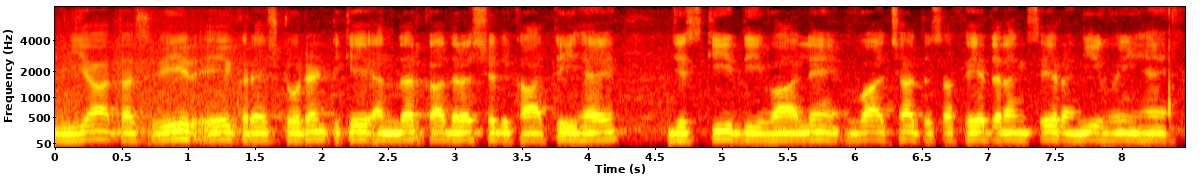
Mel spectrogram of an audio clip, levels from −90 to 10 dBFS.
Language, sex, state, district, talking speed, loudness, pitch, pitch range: Hindi, male, Uttar Pradesh, Lucknow, 140 wpm, -15 LUFS, 105 Hz, 105-110 Hz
